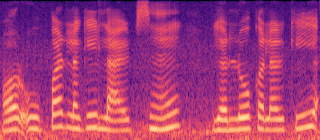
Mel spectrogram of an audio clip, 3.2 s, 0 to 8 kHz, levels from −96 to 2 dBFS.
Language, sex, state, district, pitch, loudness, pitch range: Hindi, female, Uttar Pradesh, Lucknow, 245 Hz, -14 LUFS, 225-260 Hz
